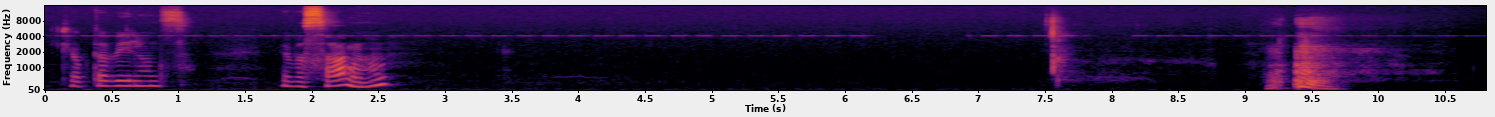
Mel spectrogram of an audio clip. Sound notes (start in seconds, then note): 3.4 EMF Meter beeping in the background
